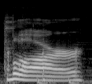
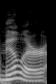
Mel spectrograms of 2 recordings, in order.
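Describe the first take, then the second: First: The final syllable is a full 'ar' sound. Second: The final syllable is a weak 'er' sound. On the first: The name is spelled with an A, not an E. "the way I would pronounce it to to signal how it was spelled" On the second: This is the usual way the name is said. "I'm not saying it's not Miller"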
